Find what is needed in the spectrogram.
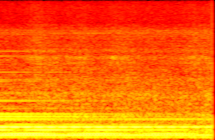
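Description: Acoustic guitar chord left ringing after a strum, its notes held and slowly fading.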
